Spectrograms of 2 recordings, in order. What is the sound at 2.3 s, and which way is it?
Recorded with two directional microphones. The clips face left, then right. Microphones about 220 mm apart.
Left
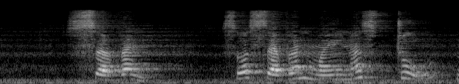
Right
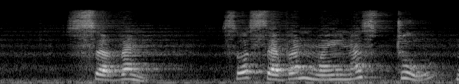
A woman's voice, 25° right (ahead or behind).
